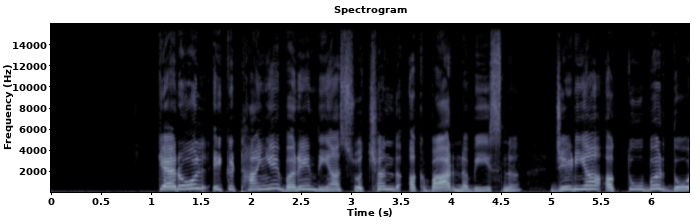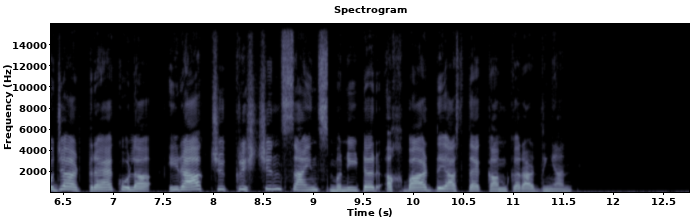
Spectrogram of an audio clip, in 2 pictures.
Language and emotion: Dogri, neutral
